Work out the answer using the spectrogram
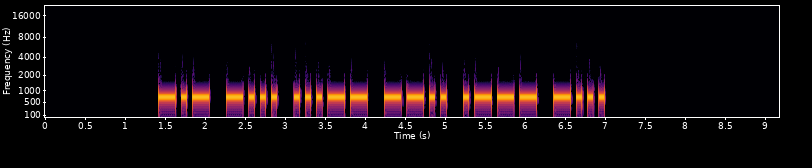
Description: Morse code, heard as a keyed tone, about 17 wpm, 700 Hz. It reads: KB3ZJB
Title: USA Call Signs - 6 Characters - Repeated 3x - 17wpm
